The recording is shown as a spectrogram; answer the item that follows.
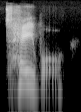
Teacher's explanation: your mouth opens up for that first syllable a it stretches out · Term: stress syllable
